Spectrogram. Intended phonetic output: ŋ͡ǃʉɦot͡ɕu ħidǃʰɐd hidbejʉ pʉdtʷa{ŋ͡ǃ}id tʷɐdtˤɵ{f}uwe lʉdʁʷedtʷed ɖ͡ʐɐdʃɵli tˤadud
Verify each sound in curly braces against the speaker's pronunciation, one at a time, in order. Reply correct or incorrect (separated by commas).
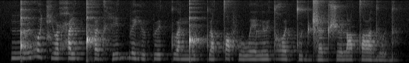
correct, correct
